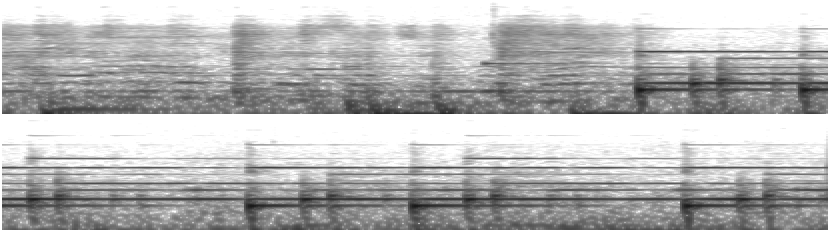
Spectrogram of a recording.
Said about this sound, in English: Listen how pretty. I've never heard this before. Siri, stop. So she stopped the alarm.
